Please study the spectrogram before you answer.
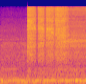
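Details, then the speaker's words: Briggs & Stratton Quantum mower fuel cap, tightened on a pressurized tank, gives a soft airy hiss of escaping air, showing the cap vents properly. "don't know if you can hear it but it's breathe it's escaping out this cap tighten it again and it's hissing right here I can hear it"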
